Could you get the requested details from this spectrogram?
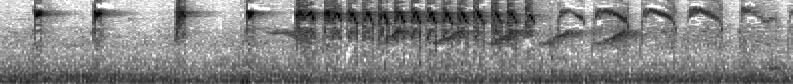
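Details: Singing Javan tesia used as a lure to get other birds singing: four spaced sharp high notes, a rapid run of ringing notes, then several looping whistled phrases.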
